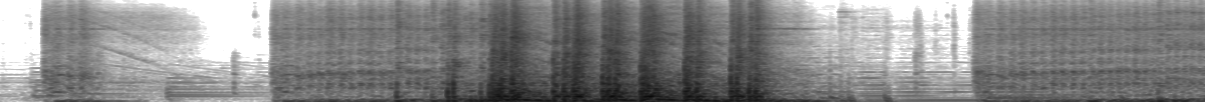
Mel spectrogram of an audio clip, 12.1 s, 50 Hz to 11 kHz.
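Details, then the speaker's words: Toyota AE86 with 4A-GE 20-valve black top swap on Haltech, first start after fixing the crank sensor: runs loud and uneven, lumpy pulses never settling to a steady idle; no better, cause unclear. "No, it doesn't really seem like it works any better."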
